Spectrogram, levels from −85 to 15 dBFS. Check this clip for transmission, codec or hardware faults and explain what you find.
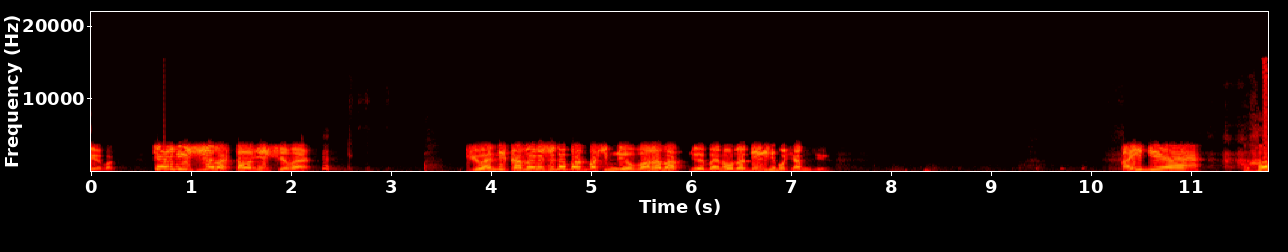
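One fault turns up: a single repeated buffer at 0.73 s. New audio didn't arrive in time, so a piece about 1.33 ms long, which fits a 64-sample buffer, played twice, and roughly a millisecond and a half of audio was lost. With so short a piece the result is a brief click rather than an audible stutter. On a waveform the same tiny segment appears back to back with a hard join. A spectrogram shows a thin vertical broadband line at that instant.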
